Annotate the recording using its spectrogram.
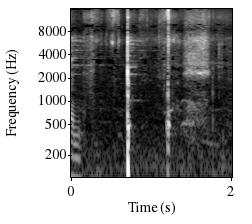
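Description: A basketball bouncing on an outdoor hard court: one loud bounce just under a second in, and a lighter one about half a second later.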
